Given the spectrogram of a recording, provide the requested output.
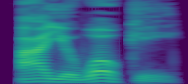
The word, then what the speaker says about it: Auoki: The name is a phonetic spin on the line, "Annie, are you okay?" from Michael Jackson's Smooth Criminal, which in Spanish pronunciation sounds like, "Auoki."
